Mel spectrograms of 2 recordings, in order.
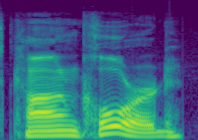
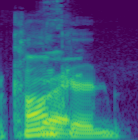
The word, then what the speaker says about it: Concord: so it's whether it's Concord which is the English like the queen's English version or conquered which is the northeastern version of Concord I prefer conquered because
